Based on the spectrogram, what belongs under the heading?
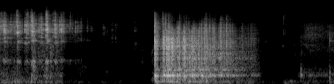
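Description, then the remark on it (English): Dice clatter and spill onto a hard tabletop in two bursts, rattling and rolling briefly before settling, followed by a faint final tumble, as players roll for an intuition and stealth check in a tabletop game. The sound is fairly loud, with no talking. “Dice everywhere.”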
